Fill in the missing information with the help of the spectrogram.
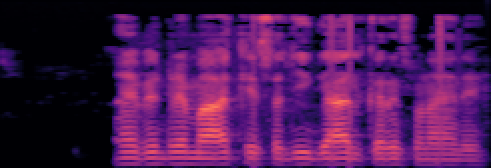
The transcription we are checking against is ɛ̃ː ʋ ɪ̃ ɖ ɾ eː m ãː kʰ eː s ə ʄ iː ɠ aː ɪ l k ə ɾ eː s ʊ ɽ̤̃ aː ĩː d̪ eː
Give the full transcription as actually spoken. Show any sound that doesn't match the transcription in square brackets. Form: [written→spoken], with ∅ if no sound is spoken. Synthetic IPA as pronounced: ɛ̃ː ʋ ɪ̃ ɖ ɾ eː m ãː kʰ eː s ə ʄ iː ɠ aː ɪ l k ə ɾ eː s ʊ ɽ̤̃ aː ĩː d̪ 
